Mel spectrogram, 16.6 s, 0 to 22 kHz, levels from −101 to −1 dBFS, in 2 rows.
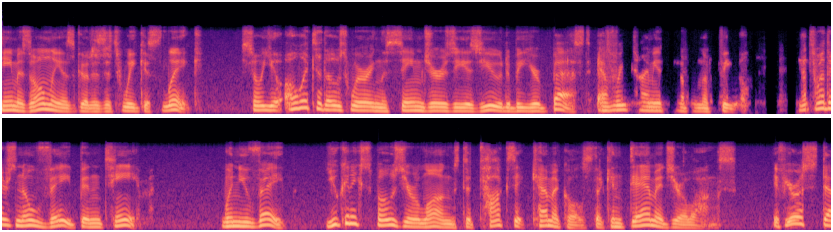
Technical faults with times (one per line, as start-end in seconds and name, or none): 6.20-7.58 speech suppressed in double talk
7.76-7.83 other side's voice leaking through
7.92-8.09 speech suppressed in double talk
